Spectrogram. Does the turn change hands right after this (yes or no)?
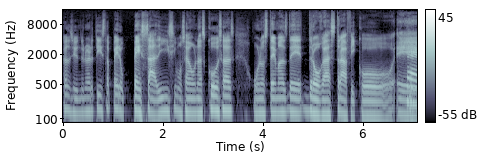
no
